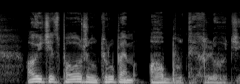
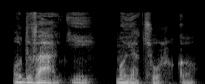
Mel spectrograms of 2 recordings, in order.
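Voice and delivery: gentle, slightly insistent; 5 semitones lower than usual. A narrator's reading. Monte Cristo steadies Heidi as she falters, gently firm. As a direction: encourage tenderly, keeping the voice down. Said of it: "mówiąc łagodnie, lecz i z lekkim naciskiem".

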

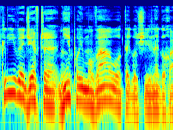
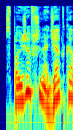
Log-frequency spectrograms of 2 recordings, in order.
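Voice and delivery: usual speaking voice

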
